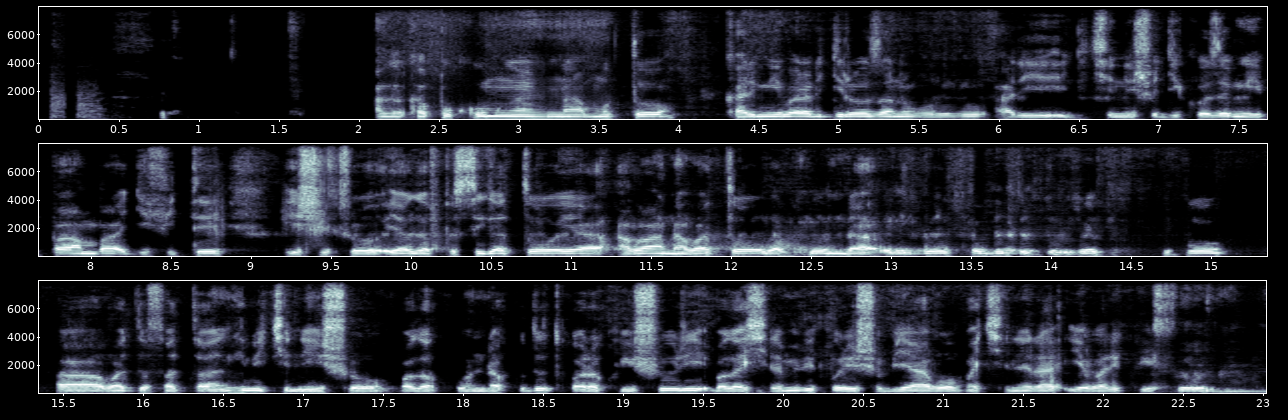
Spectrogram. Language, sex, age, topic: Kinyarwanda, male, 18-24, education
